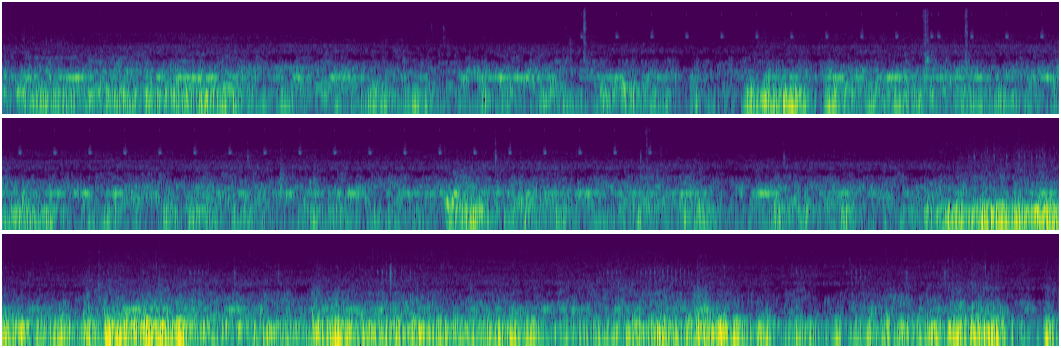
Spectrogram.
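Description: Low road and engine rumble inside a moving car's cabin, with a steady hum. A run of evenly spaced ticks sounds from about six seconds in to about seventeen seconds in, and the rumble grows louder about twenty seconds in.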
